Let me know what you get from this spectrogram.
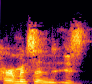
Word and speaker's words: Hermansson: Jack Hermansson. Hermansson is Airman. The correct pronunciation.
